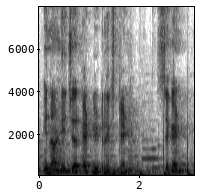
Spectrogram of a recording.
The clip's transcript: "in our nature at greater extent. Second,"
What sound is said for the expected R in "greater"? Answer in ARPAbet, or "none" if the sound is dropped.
none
